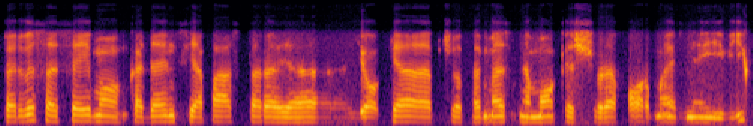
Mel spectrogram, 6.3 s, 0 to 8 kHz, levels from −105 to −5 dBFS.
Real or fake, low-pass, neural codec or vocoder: real; 7.2 kHz; none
